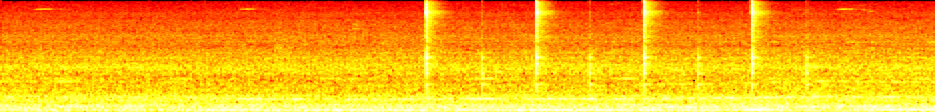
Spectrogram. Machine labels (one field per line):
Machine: valve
